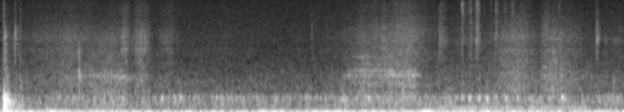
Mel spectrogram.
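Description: Faint rustling and scraping as hands move a conifer seedling on a sheet of paper, over a steady low hum.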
